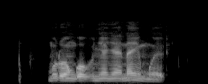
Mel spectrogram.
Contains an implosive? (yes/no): no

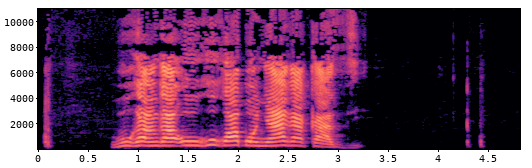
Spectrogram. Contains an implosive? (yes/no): yes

